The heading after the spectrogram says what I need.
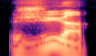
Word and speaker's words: juin: Le 6e mois de l'année, c'est Attention, la prononciation est difficile ici. J1 J1 juin Alors, on a pas un ou mais un u. Ju, d'accord ? Et ici, une nasale.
